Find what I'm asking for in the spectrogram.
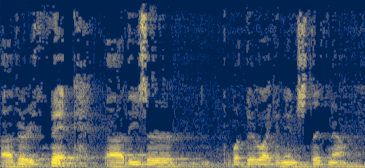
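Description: A man's voice that comes across somewhat breathy. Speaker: collector and historian. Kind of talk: casual chat.

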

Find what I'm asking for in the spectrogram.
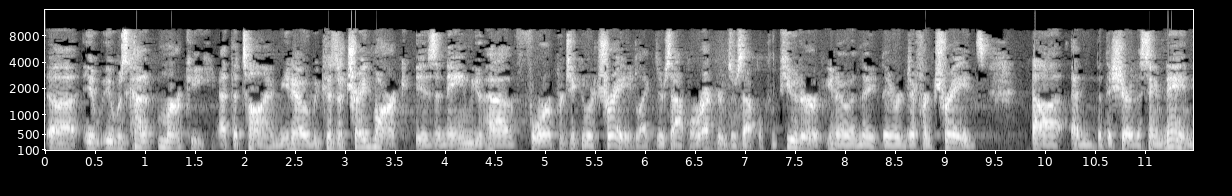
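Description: Over noticeable background noise, a man talks fairly quickly, his pitch varying in an ordinary way. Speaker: collector, archive founder. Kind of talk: casual chat. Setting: phone call.

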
